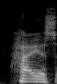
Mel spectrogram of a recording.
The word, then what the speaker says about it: Hagia: I think it's Hagia. Hagia. Yes, correct. Yeah.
